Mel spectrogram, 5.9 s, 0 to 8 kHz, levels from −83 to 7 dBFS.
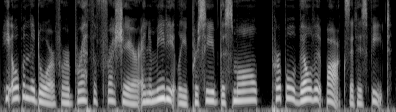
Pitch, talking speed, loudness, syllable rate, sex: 195 Hz, 210 wpm, -18 LUFS, 5.5 syllables/s, female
